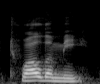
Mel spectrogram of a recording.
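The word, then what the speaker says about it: Tuolumne: see every big city do the same ventura tuolumi i know how to pronounce that now you proud of me tuala me um san bernardino so yeah there's a lot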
